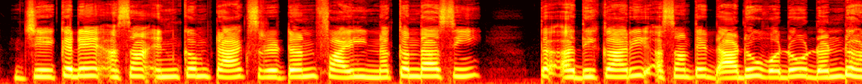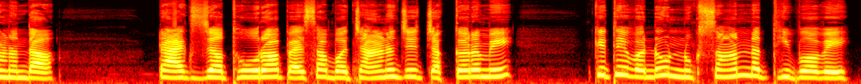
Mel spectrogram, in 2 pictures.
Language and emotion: Sindhi, fearful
